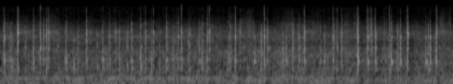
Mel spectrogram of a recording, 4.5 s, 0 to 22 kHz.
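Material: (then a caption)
Wood. Fingernails tap and scratch a small square wooden "Sleigh bells ring" wall sign, with a plank face and frame, close to the mic. The result is a rapid, irregular run of sharp, dry clicks and light scrapes. The sound is bright and thin, centered around 3.5 kHz with almost no low end, and each tick dies away instantly.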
